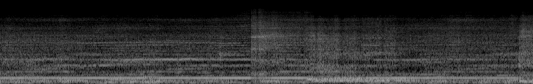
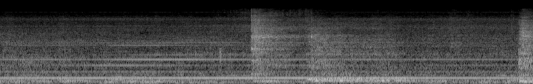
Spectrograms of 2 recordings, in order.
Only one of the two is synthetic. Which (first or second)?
first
